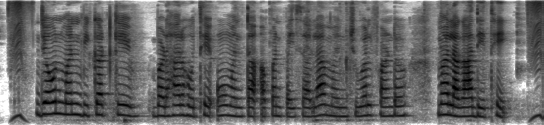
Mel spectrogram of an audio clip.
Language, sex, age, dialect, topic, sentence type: Chhattisgarhi, female, 18-24, Western/Budati/Khatahi, banking, statement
